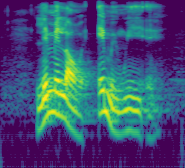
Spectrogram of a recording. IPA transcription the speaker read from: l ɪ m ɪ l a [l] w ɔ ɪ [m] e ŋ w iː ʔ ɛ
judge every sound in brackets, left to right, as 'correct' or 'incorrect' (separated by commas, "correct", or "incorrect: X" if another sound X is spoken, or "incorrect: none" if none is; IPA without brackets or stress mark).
incorrect: none, correct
